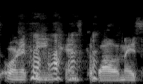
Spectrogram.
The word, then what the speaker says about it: ornithine transcarbamylase: It's ornithine transcarbamylase activity. So it's very close, yeah. Okay. How do you pronounce it the correct way?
